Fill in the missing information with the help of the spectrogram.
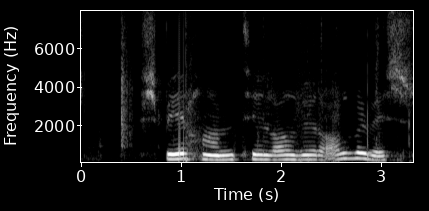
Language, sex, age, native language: Icelandic, male, 11, Icelandic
